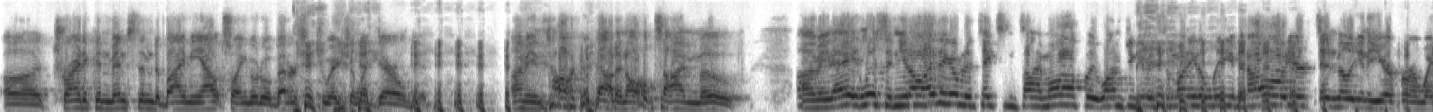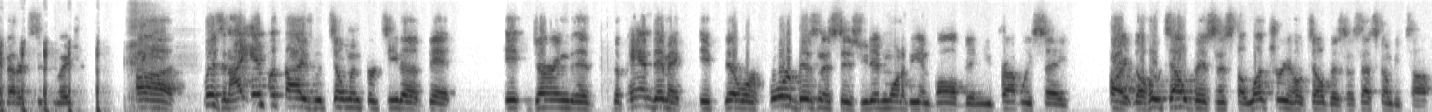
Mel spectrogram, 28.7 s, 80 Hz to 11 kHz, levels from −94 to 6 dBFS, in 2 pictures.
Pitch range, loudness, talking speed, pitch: 155-225 Hz, -17 LUFS, 225 wpm, 175 Hz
